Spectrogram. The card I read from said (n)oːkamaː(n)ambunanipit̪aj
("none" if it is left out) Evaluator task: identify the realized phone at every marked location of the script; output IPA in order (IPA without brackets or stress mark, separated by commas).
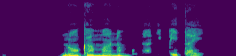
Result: n, n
